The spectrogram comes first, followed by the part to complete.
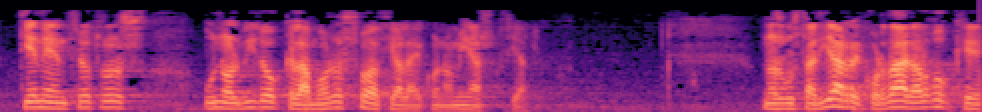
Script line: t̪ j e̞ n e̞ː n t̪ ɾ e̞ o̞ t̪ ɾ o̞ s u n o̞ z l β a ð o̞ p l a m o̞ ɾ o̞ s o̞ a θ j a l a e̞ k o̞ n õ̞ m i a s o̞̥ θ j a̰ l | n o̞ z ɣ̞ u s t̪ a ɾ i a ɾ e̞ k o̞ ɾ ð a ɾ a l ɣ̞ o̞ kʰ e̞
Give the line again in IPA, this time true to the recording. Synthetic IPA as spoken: t̪ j e̞ n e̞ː n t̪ ɾ e̞ o̞ t̪ ɾ o̞ s u n o̞ l β i ð o̞ k l a m o̞ ɾ o̞ s o̞ a θ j a l a e̞ k o̞ n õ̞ m i a s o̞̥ θ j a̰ l | n o̞ z ɣ̞ u s t̪ a ɾ i a r e̞ k o̞ ɾ ð a ɾ a l ɣ̞ o̞ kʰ e̞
